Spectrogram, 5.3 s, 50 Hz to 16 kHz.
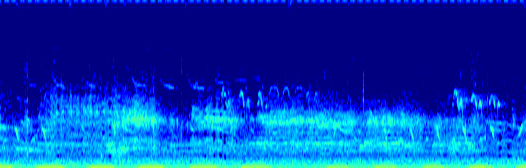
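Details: Great grey owl pair at the nest in hatch week, morning of 27 April 2020, male bringing prey to the female amid much calling: a steady series of deep, evenly spaced hoots, about two per second, with distant small birds singing behind.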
